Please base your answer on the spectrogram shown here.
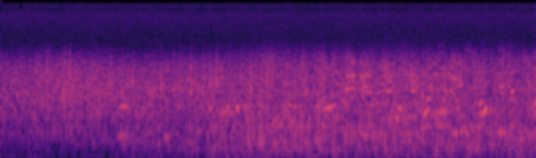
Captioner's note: people murmuring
